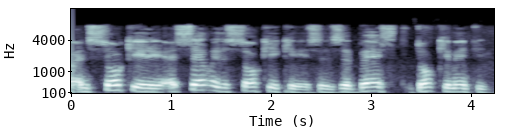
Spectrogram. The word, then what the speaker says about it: Sauchie: new book called the sochi poltergeist have i said that right malcolm um no it's actually sake so if you break up an s-a-w you saw then key k-e-y sake that's just that's how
